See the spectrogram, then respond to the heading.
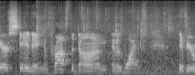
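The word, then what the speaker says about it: Daan: video they he's European his name is Don d a a n we we spell it d o n but but Don I will say if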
